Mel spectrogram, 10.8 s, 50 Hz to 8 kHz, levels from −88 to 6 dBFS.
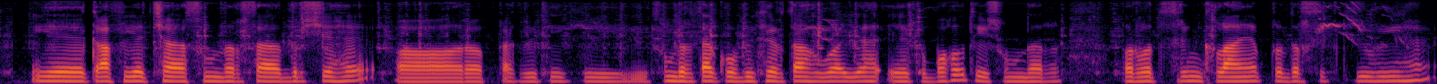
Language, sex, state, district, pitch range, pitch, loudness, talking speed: Hindi, male, Bihar, Muzaffarpur, 150-160 Hz, 155 Hz, -29 LUFS, 135 wpm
